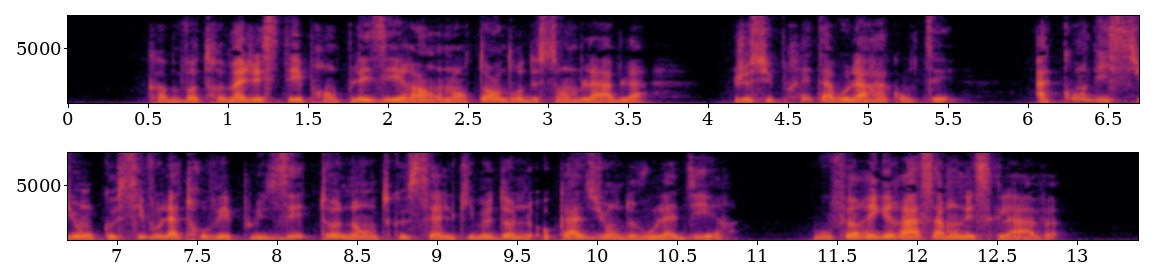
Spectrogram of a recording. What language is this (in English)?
French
